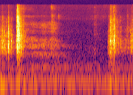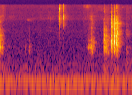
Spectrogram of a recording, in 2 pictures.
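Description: Small plastic buttons clicking against each other and the plastic organizer box as they are picked out by hand: a handful of faint, scattered clicks, the loudest just after the start and a small cluster near the end.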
